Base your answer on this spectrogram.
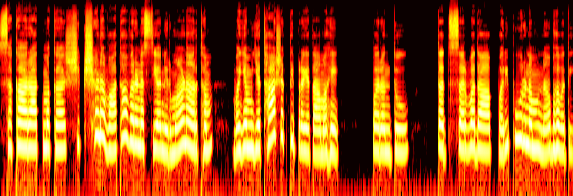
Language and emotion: Sanskrit, sad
